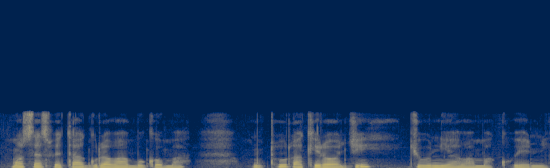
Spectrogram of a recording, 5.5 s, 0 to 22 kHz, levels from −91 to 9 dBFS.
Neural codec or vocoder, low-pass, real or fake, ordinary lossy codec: none; 7.2 kHz; real; none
